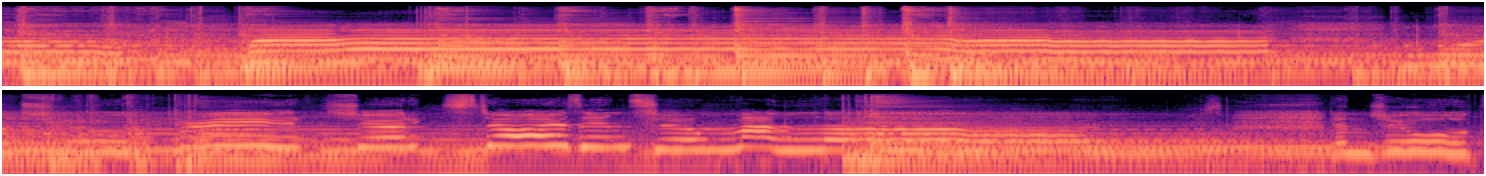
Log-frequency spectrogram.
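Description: Breedlove acoustic guitar strummed, with a woman's voice singing long held notes that bend in pitch.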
